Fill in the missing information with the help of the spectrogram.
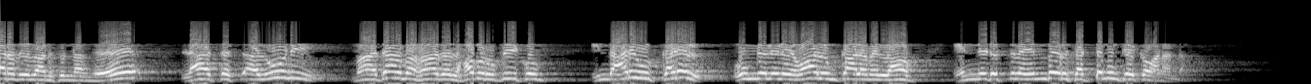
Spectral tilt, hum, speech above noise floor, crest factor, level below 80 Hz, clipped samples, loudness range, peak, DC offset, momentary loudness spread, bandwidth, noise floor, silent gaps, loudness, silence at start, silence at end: -5.5 dB/octave; none; 67 dB; 6 dB; -44 dBFS; 6%; 2 LU; 0 dBFS; under 0.1%; 11 LU; 8 kHz; -73 dBFS; none; -6 LUFS; 0 s; 1.25 s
